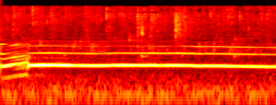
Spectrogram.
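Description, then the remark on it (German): A long, wolf-like howl echoing through the London sewers rises quickly and then holds one steady, mournful pitch throughout, sounding loud, with a faint watery background and no talking. “Das Heulen kam näher. Es klang wie von einem hungrigen Wolf, der auf seinem Beutezug durch die Kanäle streifte.”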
